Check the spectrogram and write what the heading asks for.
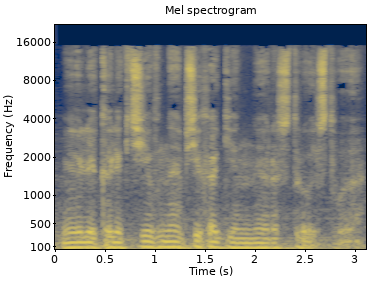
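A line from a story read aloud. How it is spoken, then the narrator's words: Gloomy remark. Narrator (Russian): мрачно добавил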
